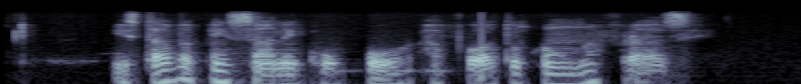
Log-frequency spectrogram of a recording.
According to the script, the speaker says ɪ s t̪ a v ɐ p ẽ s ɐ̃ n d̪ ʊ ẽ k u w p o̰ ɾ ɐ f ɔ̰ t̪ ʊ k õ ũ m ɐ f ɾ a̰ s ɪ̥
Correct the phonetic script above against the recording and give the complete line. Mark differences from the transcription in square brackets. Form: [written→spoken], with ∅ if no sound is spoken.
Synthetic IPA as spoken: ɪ s t̪ a v ɐ p ẽ s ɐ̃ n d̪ ʊ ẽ k u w p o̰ ɾ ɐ f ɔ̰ t̪ ʊ k õ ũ m ɐ f ɾ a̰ [s→z] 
